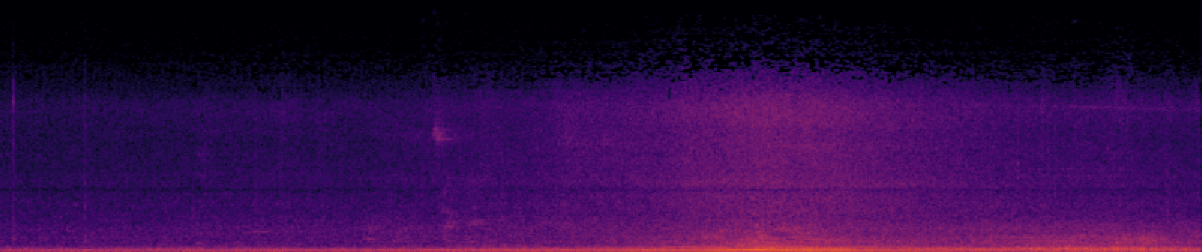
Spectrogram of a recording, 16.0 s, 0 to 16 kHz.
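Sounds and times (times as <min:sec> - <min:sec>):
motor vehicle passing: 0:05.8 - 0:16.0.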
